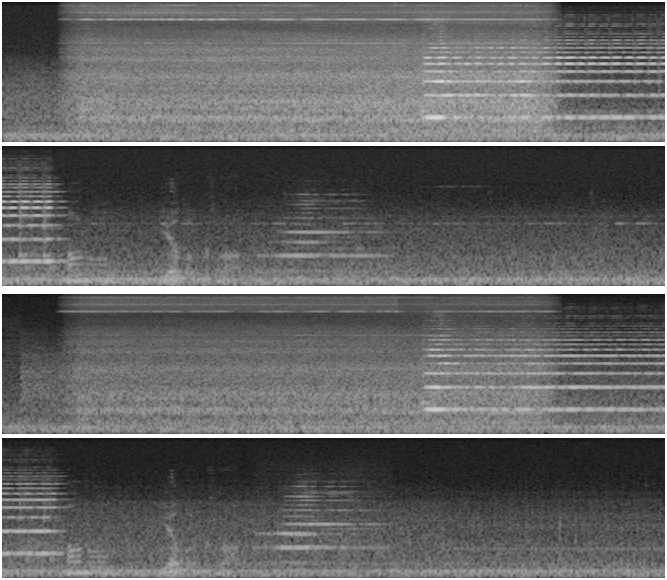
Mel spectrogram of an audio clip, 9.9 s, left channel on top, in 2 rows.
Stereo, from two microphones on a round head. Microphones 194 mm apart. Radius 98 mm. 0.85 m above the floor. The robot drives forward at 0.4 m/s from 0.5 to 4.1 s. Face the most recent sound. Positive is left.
turn(degrees=-65)  # may be behind; listen again after turning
